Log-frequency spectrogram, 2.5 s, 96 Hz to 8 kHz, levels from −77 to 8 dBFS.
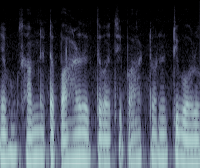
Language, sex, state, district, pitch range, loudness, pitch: Bengali, male, West Bengal, Paschim Medinipur, 110-125 Hz, -18 LUFS, 115 Hz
